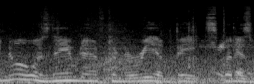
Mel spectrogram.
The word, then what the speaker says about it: Maria: Whether it's, I think it would be, it's always Maria, right? Because it's spelled Maria, but it's always been pronounced Mariah.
